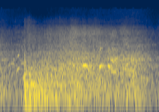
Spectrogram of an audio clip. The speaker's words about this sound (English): A TV reporter gets ready for a live report in New York and got a lot more than she bargained for when a manhole behind her exploded.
